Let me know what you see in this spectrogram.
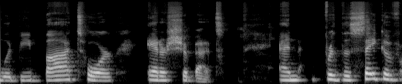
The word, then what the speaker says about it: Erzsébet: And Elizabeth in Hungarian is Erzsébet.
